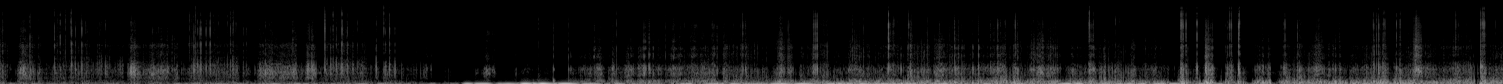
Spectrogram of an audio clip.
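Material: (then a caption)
Paper. Long painted nails scratch a small blue patterned spiral-bound paper notebook with a paper cover, tilted up and held. The result is a steady, irregular scratching and rustling with a dull, low-heavy texture, growing louder and fuller after about four and a half seconds and staying busy to the end.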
